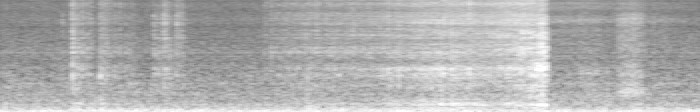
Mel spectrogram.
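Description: Faint scraping of a flat wooden panel being handled and slid into place over the top edges of a small wooden box: two short scratches, then a longer scrape that builds for about two seconds and stops abruptly.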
